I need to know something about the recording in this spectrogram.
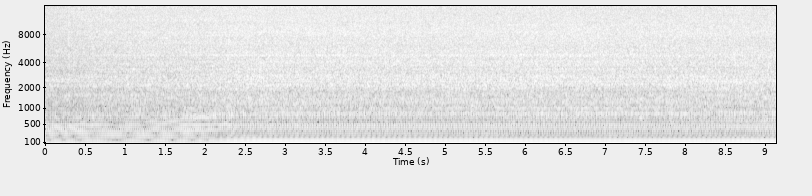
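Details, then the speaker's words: Viking engine in CH-750 aircraft during ground run: smooth, even drone picking up slightly in speed then holding a steady clean beat, no misses or knocks; normal running. "now we have disconnected our in charge or externally we can turn both batteries along and ending on out run on the alternator is charging so that's another so everything is working as it should in the airplane"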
